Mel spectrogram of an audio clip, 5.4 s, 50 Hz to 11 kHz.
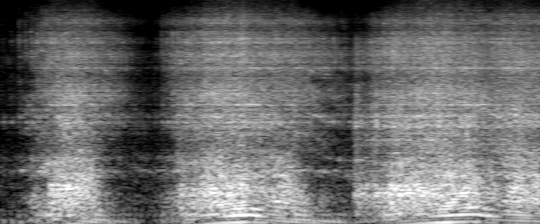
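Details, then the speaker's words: Yamaha Grand Filano Hybrid TOP ABS scooter, 8,000 km, one owner: revved in three smooth swells, rising and falling cleanly with no misfire or rattle, no white smoke, throttle responsive; normal revving. "เสียงเครื่องเดี๋ยวลองมาแบบเบิ้ลเครื่องให้ฟังเสียงกันสักนิดนึงนะครับว่าเป็นไง"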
